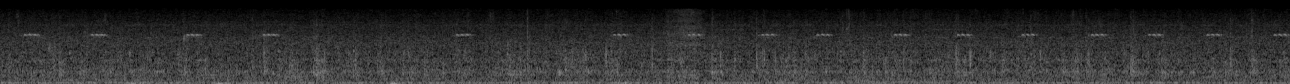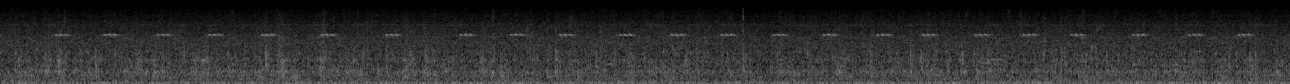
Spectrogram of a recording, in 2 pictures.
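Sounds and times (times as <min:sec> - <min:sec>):
soft rain: 0:00.0 - 0:25.8
crickets chirping: 0:00.2 - 0:01.1, 0:04.6 - 0:04.8, 0:07.6 - 0:25.8.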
